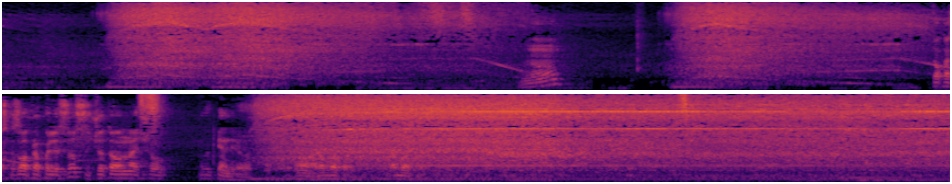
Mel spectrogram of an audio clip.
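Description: A power sander whirs and buzzes.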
